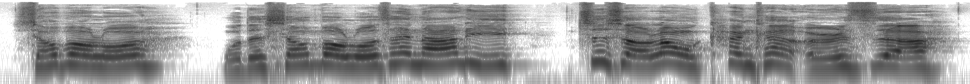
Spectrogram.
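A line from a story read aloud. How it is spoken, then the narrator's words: Old woman drowned by cheers. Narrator (Chinese): 众人的欢呼声就把老妇人的声音给淹没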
